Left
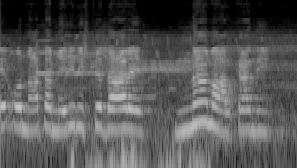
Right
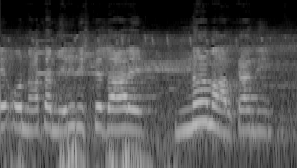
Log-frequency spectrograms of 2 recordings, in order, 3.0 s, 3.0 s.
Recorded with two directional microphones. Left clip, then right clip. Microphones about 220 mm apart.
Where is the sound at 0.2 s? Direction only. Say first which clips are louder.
Left 2 dB; 30° left (ahead or behind).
